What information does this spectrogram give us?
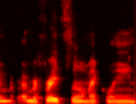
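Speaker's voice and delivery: usual speaking voice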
